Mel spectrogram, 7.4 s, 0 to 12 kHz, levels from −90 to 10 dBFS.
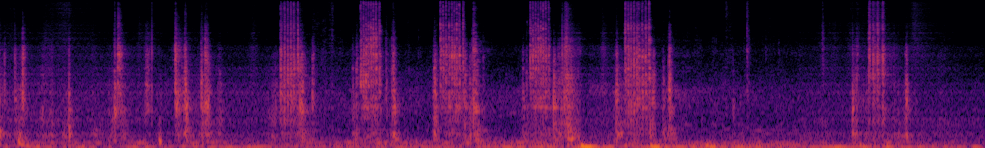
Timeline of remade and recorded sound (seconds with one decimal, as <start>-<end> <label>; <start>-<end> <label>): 0.0-2.3 remade; 2.3-4.2 recorded; 4.2-4.8 remade; 4.8-6.0 recorded; 6.0-7.4 remade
